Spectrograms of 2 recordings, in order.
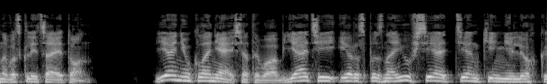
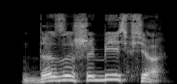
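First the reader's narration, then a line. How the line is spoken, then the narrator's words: Dejected, sorrowful. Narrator (Russian): уныло сообщает Кицарик и горестно объясняет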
